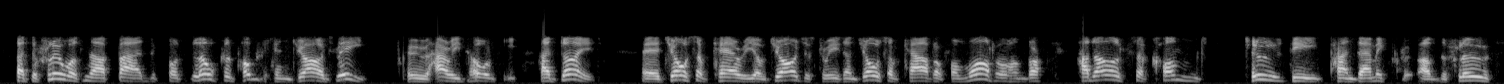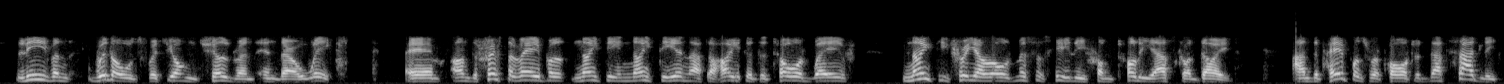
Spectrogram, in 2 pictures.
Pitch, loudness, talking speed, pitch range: 175 Hz, -18 LUFS, 140 wpm, 150-205 Hz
